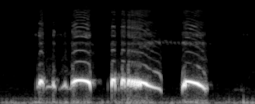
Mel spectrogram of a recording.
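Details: Cooing spotted dove: brief hesitant introductory notes, a rich extended coo that droops in pitch, and a final rounded coo after a pause, with a near-silent background.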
